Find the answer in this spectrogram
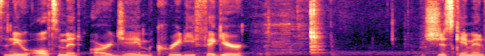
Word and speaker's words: MacReady: though that looks like it's supposed to be pronounced mcready it's actually mccready a picture of the helicopter on the side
